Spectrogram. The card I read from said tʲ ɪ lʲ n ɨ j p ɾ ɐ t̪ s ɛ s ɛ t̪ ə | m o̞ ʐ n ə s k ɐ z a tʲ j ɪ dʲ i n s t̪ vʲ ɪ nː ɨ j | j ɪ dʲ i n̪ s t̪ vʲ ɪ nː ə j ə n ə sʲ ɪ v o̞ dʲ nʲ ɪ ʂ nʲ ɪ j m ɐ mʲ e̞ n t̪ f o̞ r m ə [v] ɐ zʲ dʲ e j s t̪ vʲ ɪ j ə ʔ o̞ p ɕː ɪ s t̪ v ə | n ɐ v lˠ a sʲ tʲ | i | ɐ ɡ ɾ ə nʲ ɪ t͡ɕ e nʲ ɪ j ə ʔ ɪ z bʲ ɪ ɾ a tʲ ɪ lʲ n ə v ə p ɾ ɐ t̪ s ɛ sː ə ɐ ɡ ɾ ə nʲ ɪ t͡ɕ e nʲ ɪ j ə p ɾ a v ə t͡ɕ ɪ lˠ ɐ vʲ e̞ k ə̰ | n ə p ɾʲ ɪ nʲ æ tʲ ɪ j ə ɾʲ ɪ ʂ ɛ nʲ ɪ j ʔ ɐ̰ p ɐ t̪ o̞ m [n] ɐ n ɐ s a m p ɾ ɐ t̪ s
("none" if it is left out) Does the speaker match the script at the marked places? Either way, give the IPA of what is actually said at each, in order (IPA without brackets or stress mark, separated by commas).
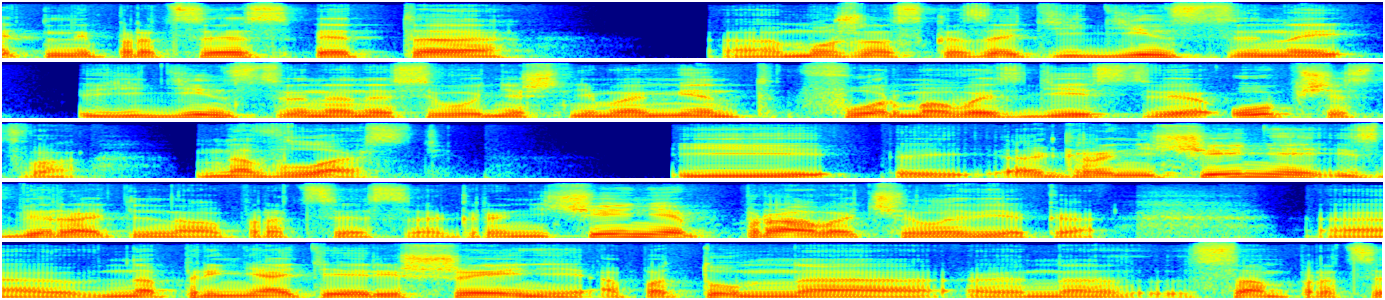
v, n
